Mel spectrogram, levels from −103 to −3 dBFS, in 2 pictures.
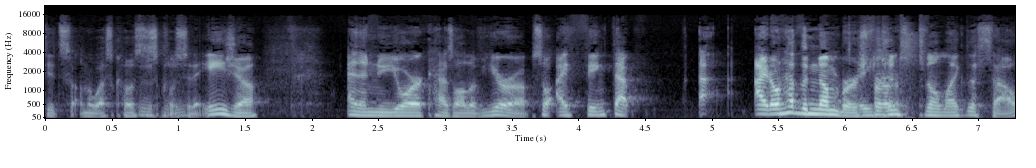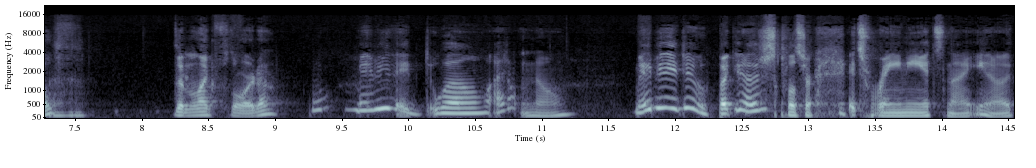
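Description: At 6.25 to 6.30 s the speech holds on one sound for a moment: a short stall from a late packet. The packet carrying the next stretch of audio had not arrived when it was due, so the jitter buffer ran dry and the receiver extended the last sound by 20 ms until the packet turned up. Playback then continued from the same point, so nothing is lost. The only trace is a slightly drawn-out sound with a faint buzzy quality, and everything after it now plays 20 ms later.

Shortly after, from 6.45 to 6.58 s, comes a longer call audio freeze. The speech stops moving forward, and the last sound continues as a buzzy fill that fades but never drops to true silence. It lasts 100 ms. The likely cause is packets being held up in transit, which emptied the jitter buffer again. When they arrived, the audio resumed exactly where it had stopped. No speech is missing, but a 100 ms gap has been inserted, and the playout delay has grown by the same amount.

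Between 11.79 and 12.59 s a jitter buffer speed-up takes place. With more audio queued than the buffer's target, the receiver trimmed tiny pitch-period-length slices out of the signal many times in a row. Together they remove roughly 50 ms. The speech runs at about 106% of normal speed over that stretch while keeping the same pitch, so it sounds slightly hurried rather than higher. This brings the delay back down toward the buffer's target.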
